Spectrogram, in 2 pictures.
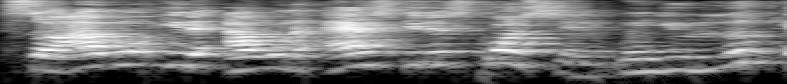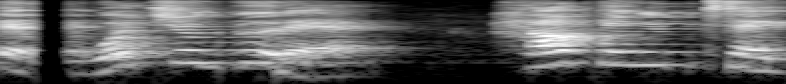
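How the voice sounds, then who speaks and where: A loud man with a high pitch talks at a fairly slow pace, and audible room echo surrounds his voice. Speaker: guest speaker for mentoring program. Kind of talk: motivational talk. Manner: loud, pumped up.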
